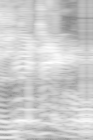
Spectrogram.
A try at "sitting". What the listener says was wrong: The way that the word "sitting" came out with your pipe in your teeth, it sounded a lot more like shitting.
